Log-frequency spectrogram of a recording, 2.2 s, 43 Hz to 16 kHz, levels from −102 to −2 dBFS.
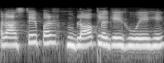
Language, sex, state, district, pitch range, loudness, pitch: Hindi, female, Bihar, Saharsa, 220-260 Hz, -14 LUFS, 235 Hz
